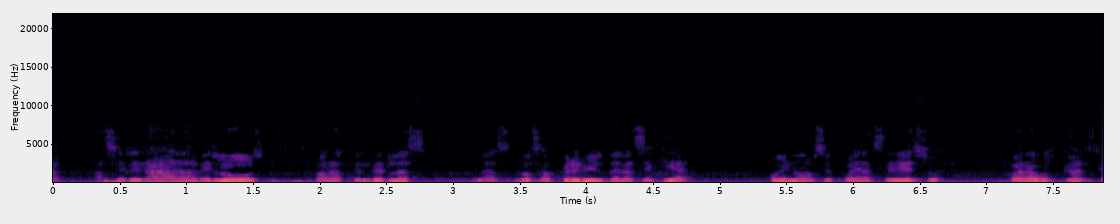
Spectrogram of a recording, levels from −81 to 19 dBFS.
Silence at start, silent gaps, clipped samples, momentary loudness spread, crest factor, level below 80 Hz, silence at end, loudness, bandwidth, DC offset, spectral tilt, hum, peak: 0 s; none; under 0.1%; 18 LU; 18 dB; -52 dBFS; 0.05 s; -29 LUFS; 6.2 kHz; under 0.1%; -9.5 dB/octave; none; -12 dBFS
